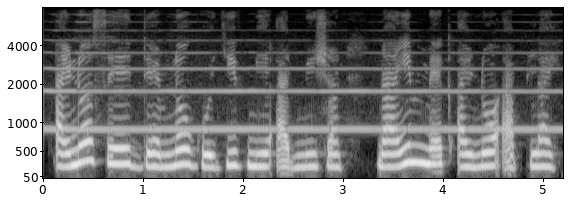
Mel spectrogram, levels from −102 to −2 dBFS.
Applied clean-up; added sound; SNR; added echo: none; Trumpet; 15 dB; none.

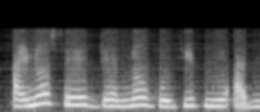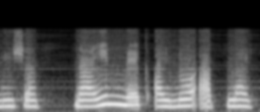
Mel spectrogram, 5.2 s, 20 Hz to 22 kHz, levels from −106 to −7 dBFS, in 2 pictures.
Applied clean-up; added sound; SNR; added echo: neural separator model SepFormer DNS4.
